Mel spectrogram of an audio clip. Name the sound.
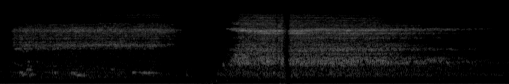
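deep breath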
